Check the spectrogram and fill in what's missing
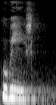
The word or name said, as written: gubizh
